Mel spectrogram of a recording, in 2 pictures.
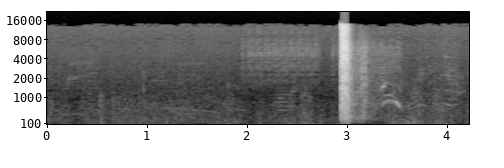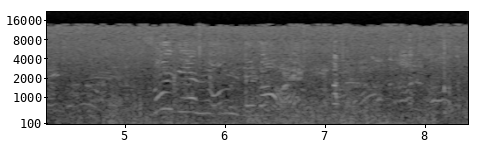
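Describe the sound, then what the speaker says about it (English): A single loud, sharp blast from a signal gun marks the start of the 2013 Clipper Round the World yacht race at Southend, UK, ringing out once near the microphone amid wind, water and talk from people nearby. "Shall we just step back a bit and watch this gun actually go off here?"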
